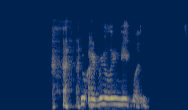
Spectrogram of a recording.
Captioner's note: chuckles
